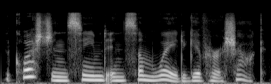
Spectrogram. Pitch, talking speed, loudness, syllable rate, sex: 190 Hz, 245 wpm, -15 LUFS, 4.9 syllables/s, female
